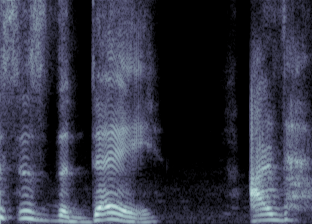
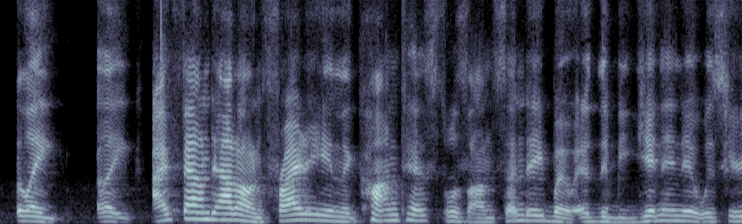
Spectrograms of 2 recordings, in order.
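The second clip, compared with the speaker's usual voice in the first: usual speaking voice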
